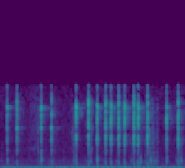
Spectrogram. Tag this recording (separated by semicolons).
clicks; computer; click; clicking; mouse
